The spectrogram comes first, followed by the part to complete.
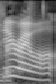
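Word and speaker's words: Matthew Rehwoldt: It's not pronounced like it's spelled, so then I start doubting myself, and then I just forget what it is altogether.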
